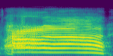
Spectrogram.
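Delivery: high, loud startled scream; scared scream. Retold or imitated. Imitating Garth woken by the prank, loud high scream. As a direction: shriek like a kid woken in terror. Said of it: "All I can think of is Garth going".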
